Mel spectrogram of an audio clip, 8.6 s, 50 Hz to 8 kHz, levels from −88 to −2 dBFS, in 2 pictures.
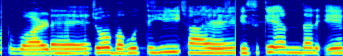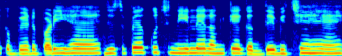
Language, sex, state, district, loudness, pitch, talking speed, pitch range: Hindi, female, Bihar, Bhagalpur, -23 LUFS, 230 Hz, 145 wpm, 220-245 Hz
